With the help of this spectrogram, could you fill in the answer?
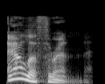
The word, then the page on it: allethrin: British English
